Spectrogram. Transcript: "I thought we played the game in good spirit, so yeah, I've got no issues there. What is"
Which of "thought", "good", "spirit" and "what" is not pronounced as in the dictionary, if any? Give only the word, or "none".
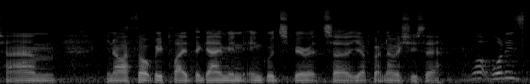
none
